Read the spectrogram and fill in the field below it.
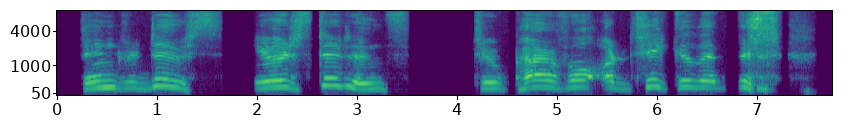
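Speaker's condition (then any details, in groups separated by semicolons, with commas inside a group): Cerebral palsy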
